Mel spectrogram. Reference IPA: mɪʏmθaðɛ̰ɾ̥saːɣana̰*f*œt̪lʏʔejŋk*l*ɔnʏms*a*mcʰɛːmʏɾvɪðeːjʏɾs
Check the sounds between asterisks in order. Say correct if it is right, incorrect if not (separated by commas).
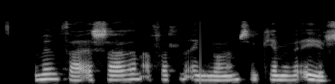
correct, correct, incorrect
